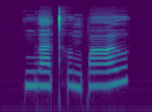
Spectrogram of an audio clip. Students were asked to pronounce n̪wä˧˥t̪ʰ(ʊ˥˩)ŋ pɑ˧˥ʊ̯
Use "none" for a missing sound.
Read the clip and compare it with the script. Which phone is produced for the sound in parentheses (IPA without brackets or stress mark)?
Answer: ʊ˨˩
